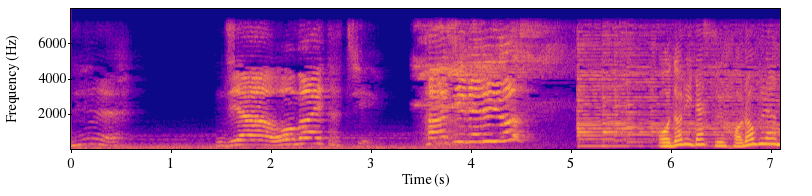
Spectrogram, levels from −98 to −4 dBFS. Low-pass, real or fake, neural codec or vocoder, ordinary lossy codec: 7.2 kHz; real; none; none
